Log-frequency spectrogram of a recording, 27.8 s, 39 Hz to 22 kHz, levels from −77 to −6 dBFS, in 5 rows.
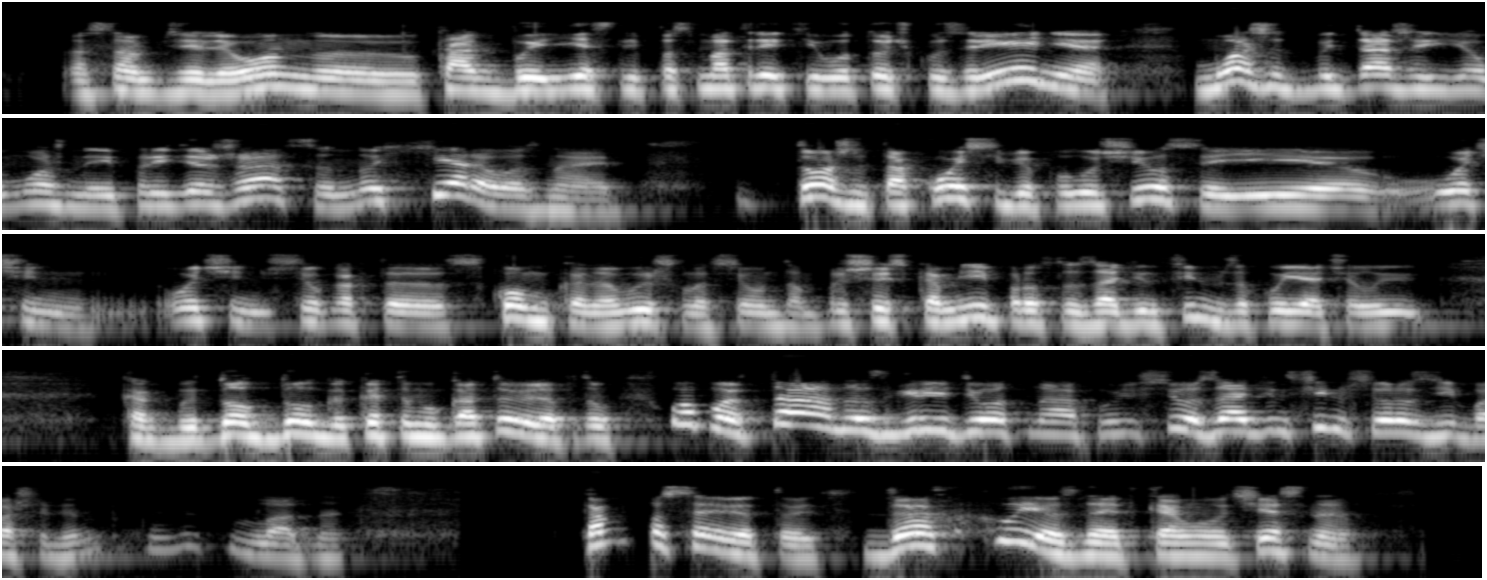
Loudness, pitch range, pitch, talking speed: -18 LUFS, 140-190 Hz, 155 Hz, 160 wpm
